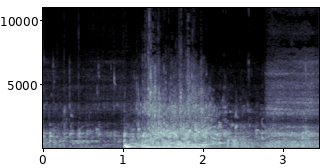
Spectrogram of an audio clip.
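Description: Air bubbles rush and gurgle loudly underwater.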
